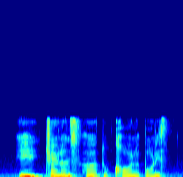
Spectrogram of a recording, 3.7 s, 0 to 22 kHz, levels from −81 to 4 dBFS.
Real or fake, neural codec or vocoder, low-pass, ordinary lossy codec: real; none; 7.2 kHz; none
